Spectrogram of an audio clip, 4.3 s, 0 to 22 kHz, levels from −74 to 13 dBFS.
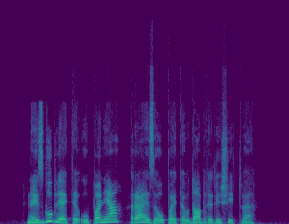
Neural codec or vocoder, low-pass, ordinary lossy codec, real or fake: autoencoder, 48 kHz, 32 numbers a frame, DAC-VAE, trained on Japanese speech; 19.8 kHz; Opus, 16 kbps; fake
